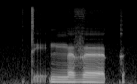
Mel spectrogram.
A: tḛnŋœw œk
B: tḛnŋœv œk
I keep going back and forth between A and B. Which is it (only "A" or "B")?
B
